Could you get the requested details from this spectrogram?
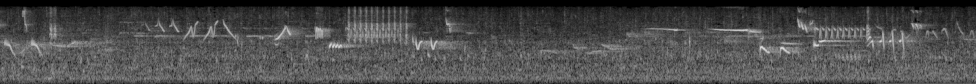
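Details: Wild sikatan londo flycatcher singing energetically in its native habitat: bursts of rapid, high-pitched chirps, quick sweeping whistles and dense buzzy trills, separated by short pauses, over a steady background hiss like running water.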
